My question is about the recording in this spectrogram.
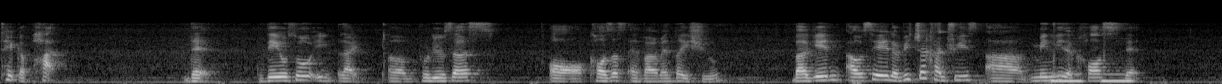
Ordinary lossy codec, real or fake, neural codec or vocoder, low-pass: none; real; none; 7.2 kHz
